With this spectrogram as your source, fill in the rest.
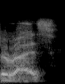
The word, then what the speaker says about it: ARYSE: but some people mispronounce it so it is pronounced arise uh it just spelled arys um we actually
